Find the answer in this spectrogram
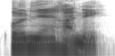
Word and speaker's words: première année: I don't necessarily end with an E, as you can see, but with an R, but I can still kind of bypass that E since I'm not pronouncing it. What's the last letter I'm going to hear? An R. So just whipping it all together the same way.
